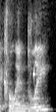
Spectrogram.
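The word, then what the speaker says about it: Calendly: to say it really kendly but it's like calendar but it's like calend with a ly and in that you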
